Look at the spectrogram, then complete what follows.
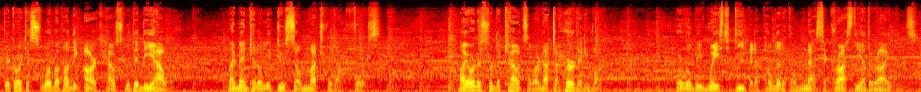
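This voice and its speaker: A man playing a combative, gruff security commander with a forceful manner in an audiobook. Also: fairly low pitch, normal speed, a crowd in the background, close to an everyday voice. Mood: grim, resolute. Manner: forceful, barking orders. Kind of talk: audiobook character acting. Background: prominent music with outdoor ambience.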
